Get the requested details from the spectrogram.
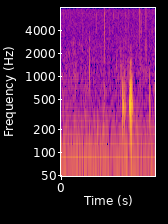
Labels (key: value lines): label: biophony, knock croak
recorder: SoundTrap 300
